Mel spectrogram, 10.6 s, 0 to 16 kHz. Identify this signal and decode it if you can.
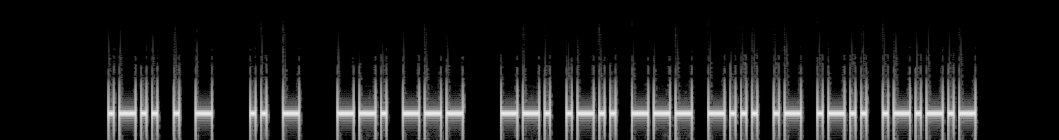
Morse code, heard as a keyed tone, about 22 wpm, 700 Hz. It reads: LET IT GO GLOBAL.
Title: Sentences from Top 1200 Words 22wpm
